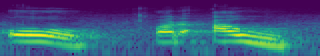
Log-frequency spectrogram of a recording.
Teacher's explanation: उसी तरह से ओ और औ का उच्चारण स्थान है कंठोष्ठ, कंठ भी है और ओष्ठ भी है। क्योंकि जब हम ओ बोलते हैं तो कंठ से तो ध्वनि निकलती ही है, बाकी हमारा ओष्ठ भी आगे की ओर फैलता है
